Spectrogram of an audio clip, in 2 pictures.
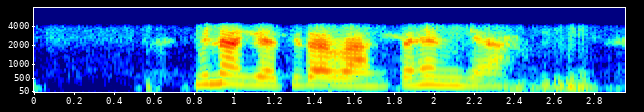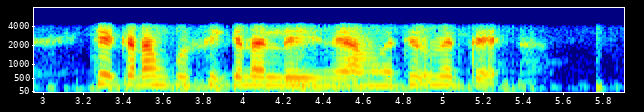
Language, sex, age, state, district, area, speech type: Santali, female, 18-30, West Bengal, Birbhum, rural, conversation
